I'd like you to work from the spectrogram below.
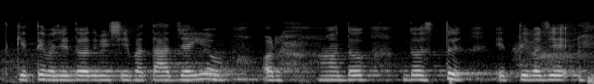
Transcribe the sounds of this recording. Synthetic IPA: kɪt̪ːebɐd͡ʒed̪ɔːd̪ʋeːʃebɐt̪aːt̪d͡ʒaːioɔːɾhãd̪od̪ost̪ɪt̪ːebɐd͡ʒe

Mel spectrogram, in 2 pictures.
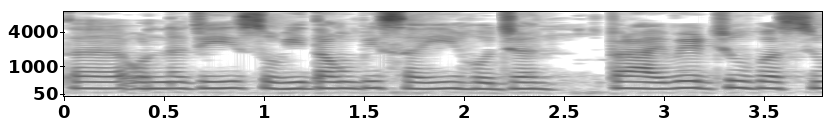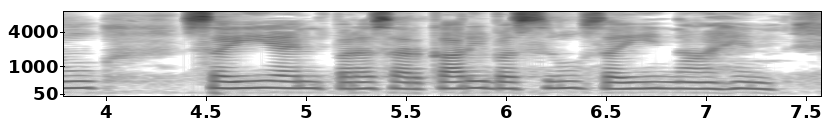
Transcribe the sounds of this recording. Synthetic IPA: t̪ɐʊnəd͡ʑiːsʊʋid̪ʱaːũbɪsɐɦiɦʊd͡ʑənɪ̆pɾaːɪʋeːʈ̚d͡ʑũːbɐsijũ | sɐɦiaːɦɪnɪ̆pɐɾsɐɾkaːɾibɐsijũsɐɦinaːɦɪnɪ̆

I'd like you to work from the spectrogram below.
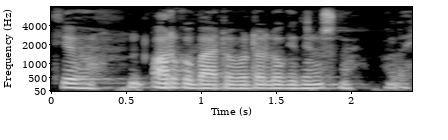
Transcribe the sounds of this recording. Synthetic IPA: t̪joʌrkobaʈobaʈʌloɡid̪inusnʌmʌlaj

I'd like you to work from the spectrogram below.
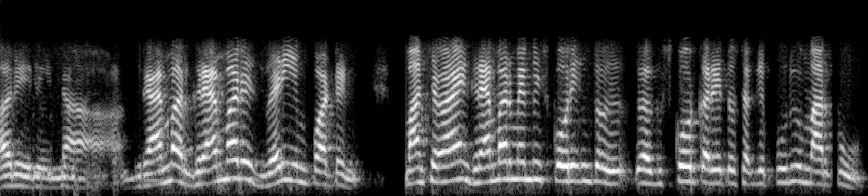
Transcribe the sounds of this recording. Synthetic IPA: ɐɾeɾenaɡɾɛːməɾɡɾɛːməɾɪzʋɛːɾiɪ̃mpɔːɾʈə̃ɳʈ̚ | mãt͡ʃɐʋaːɦẽɡɾɛːməɾmẽbʱɪskoːɾɪ̃ŋɡt̪ʰoskoːɾkɐɾet̪ʰosɐɡʱepuːɾijũmaːɾkũ

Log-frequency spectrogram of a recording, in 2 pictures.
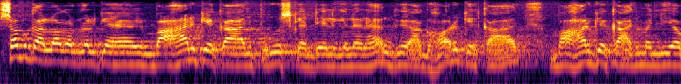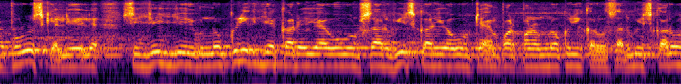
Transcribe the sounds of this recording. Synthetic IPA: səbkaləɡət̪d̪əlkeɦɛ̃baɦəɾkekad͡ʒpuɾusked̪elɡelənɦɛ̰ɡa̰ɡʱəɾkeka̰d͡ʒ | baɦəɾkeka̰d͡ʒmeliəpuɾuskḛlel | sid͡ʒid͡ʒenokɾikd͡ʒekəɾəɛosəɾbʱiskəɾiɛoʈaɪmpəɾpənnokɾikə̰ɾo̰sə̰ɾbʱiskəɾo

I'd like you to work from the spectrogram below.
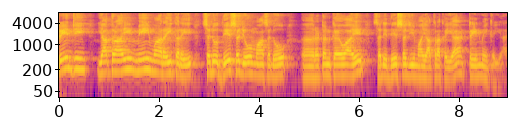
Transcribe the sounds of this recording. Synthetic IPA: ʈɾeːnd͡ʑiː | jaːt̪ɾaimẽimãɾɐɦikɐɾesɐʄod̪eːʃə̆d͡ʑoːmãsɐʄo | ɾɐʈənkɐjoaːɦesɐʄed̪eːʃə̆d͡ʑiːmãjaːt̪ɾakɐiaːɦɪẽʈɾeːnmẽikɐḭa̰ːɦḛː

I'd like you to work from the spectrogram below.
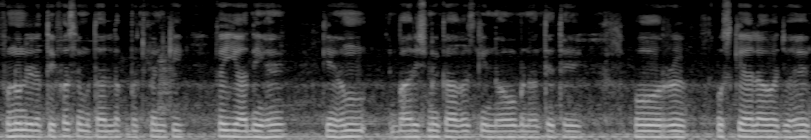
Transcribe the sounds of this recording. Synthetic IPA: ʊnɦõːnelɐt̪iːfasemʊt̪aːlːɪqbɐt͡ʃpənki | kɐiaːd̪iɦɛ̃ | keɦɐm | baːɾɪʃmẽkaːɣəzkinaːobɐnaːt̪et̪ʰe | ɔːɾ | ʊskeɐlaːʋad͡ʒoːɦɛ

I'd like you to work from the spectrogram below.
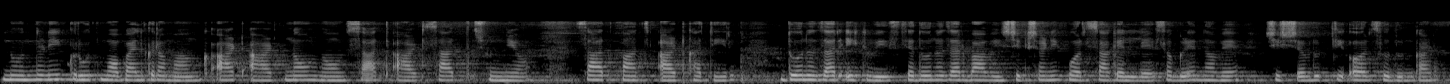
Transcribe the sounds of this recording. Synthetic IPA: nond̪ɳikɾut̪mɔbailkɾəmãŋkaʈʰaʈʰnəwnəwsa̰t̪aʈʰsat̪ɕunjə | sat̪pãt͡saʈʰkʰat̪iːɾ | d̪onɦəd͡zaɾekʋiːst̪ed̪onɦəd͡zaɾbaʋiːsɕikʂəɽ̃ikʋəɾsakɛlːesəɡɭẽnəʋe | ɕikʂjəʋɾut̪ːiʔəɾt͡sɦod̪uːnkaɽ

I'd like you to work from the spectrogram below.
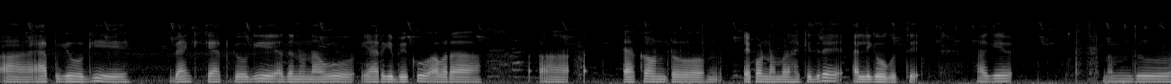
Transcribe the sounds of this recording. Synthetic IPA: aːa̰ːpɡe̞ɦo̞ːɡi | bjaːŋkɡaːpɡeɦo̞ːɡiɐ̰d̪ɐnːunaːʋujʔaːɾiɡe̞be̞ːkuɐ̰ʋɐɾɐ | ɐkɐwɳʈ | ekɐwɳʈnɐmbɐɾɦaːkid̪ɾe̞ɐ̰lːiɡeɦoːɡut̪ːḛ | ha̰ːɡe̞ | nɐmɐd̪u

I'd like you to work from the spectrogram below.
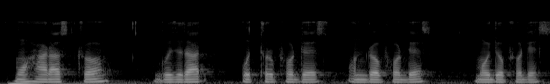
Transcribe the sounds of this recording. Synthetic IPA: mɔɦaɹastɹɔɡud͡ʒɹat | utʰːɔɹpʰɹɔdes | ɔndɹɔpʰɹɔdes | mɔjdɔpʰɹɔdes

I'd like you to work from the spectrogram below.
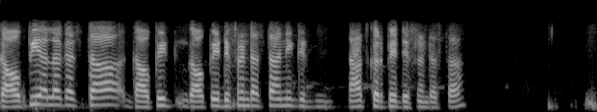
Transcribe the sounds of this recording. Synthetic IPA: ɡawpiːələɡəst̪aɡawpiːɡawpiːɖifɾəɳʈəst̪aːniknat͡skəɾpiːɖifɾəɳʈəst̪a

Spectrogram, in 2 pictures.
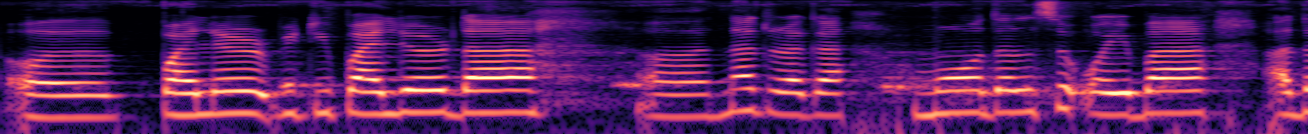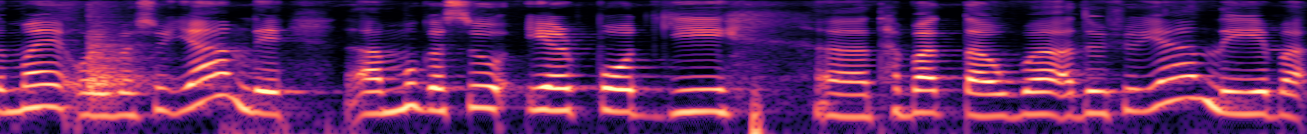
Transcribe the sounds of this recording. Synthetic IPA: pajleɾbudipajleɾda | natɾaɡa | modelsuʔojba̰ːdumajojbasujamlemuɡasueɾpot̚ɡi | tʰabatːawbaːdusujamlejeba

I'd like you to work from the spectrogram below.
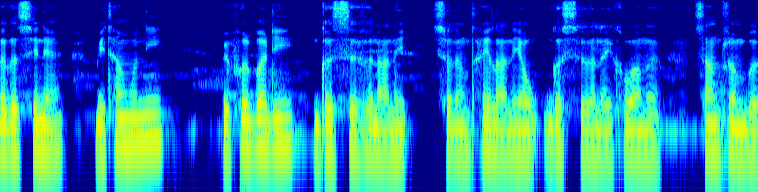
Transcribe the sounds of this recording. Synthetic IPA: lɐɡɐsenɯ | bitʰaŋmɐni | bepʰɐɾbadiɡɐsɯɦɯnanɯj | sɯlɐŋtʰajlanɐjawɡɐsɯhɯnajkʰɯwaŋɯsanpʰɾɐmbɯ

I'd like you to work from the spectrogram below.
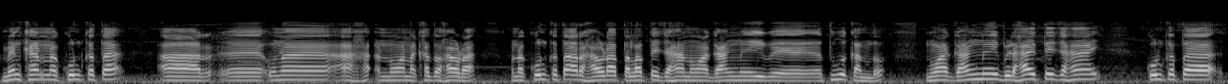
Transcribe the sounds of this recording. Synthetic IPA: mɛnkʰanɔnakulkat̪aː | ɾɔna | nɔwanakʰad̪ɔɦawɽa | ɔnakulkat̪aːɾɦawɽat̪alat̪ɛd͡ʒaɦãnɔwaɡaŋnəjət̪uwəkand̪ɔ | nɔwaɡaŋnəjbɛɽɦajt̪ɛd͡ʒaɦãj | kulkat̪a

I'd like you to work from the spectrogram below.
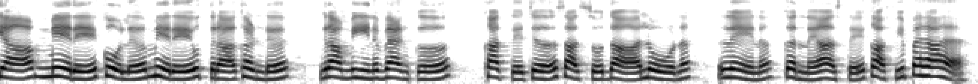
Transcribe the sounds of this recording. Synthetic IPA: kjaːmeːɾeːkoːlmeːɾeːʊt̪ːəɾaːkʰəɳɖ | ɡɾaːmiːnbɛ̃ːŋk | kʰːaːt̪eːt͡ʃsat̪soːd̪aːloːn | leːnkəɾneːaːst̪eːkaːpʰiːpɛːɦaːɦɛ̰ː

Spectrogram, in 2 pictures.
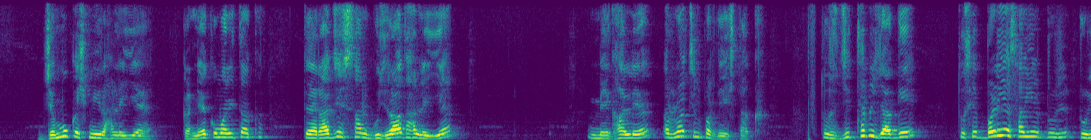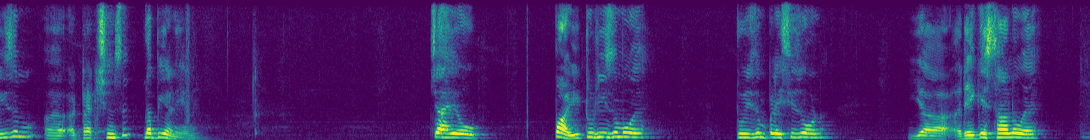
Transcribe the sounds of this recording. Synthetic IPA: d͡ʒəmːuːkəʃmiːɾɦaːləiːɛː | kənːjaːkʊmaːɾiːt̪ək | t̪ẽːɾaːd͡ʒəst̪ʰaːnɡʊd͡ʒɾaːt̪ɦaːləiːɛː | mẽːkʰaːleɛəɾnaːt͡ʃəlpɾəd̪eːʃt̪ək | t̪ʊsd͡ʒɪt̪ʰːeːbʱiːd͡ʒaːɡeː | t̪ʊsẽːbəɽijãːsaːɾɪjãːʈuːɾiːzəməʈɾɛːkʃənsləbiːãːnḛːa̰ːne | t͡ʃaːɦeoː | paːɽiːʈuːɾiːzəmɦoːeː | ʈuːɾiːzəmpleːsizoːn | jaːɾeːɡəst̪ʰaːnɦoːɛː

